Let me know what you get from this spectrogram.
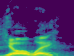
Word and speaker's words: Yahweh: So in the Old Testament, that's just four letters, which you can pronounce Yahweh, or sometimes another way.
